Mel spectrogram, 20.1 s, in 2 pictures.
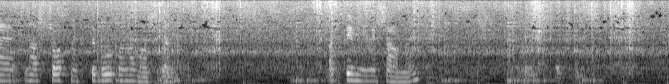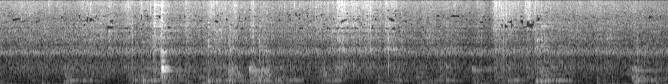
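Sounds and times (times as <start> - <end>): onion and garlic sizzling in butter: 0.0 - 20.0
spatula scraping pot bottom: 6.4 - 9.6, 15.9 - 18.8.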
